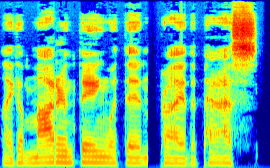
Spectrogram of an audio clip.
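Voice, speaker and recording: A man from North Carolina, a guest artist, talking in a relaxed, rambling way with lots of fillers. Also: mid-range voice, normal speed, no room sound, clean studio sound. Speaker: interview guest, artist and tattooist. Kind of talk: casual conversation.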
